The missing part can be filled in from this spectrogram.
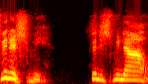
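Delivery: worn-down, defeated, beaten, all fight gone. Voicing a beaten figure lying on the ground: defeated. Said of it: "he looks defeat".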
